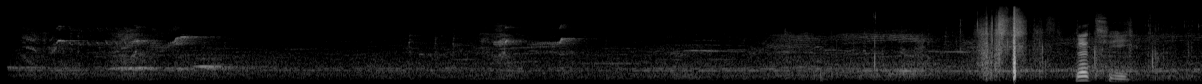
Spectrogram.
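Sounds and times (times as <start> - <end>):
small birds chirping: 0.1 - 2.3.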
